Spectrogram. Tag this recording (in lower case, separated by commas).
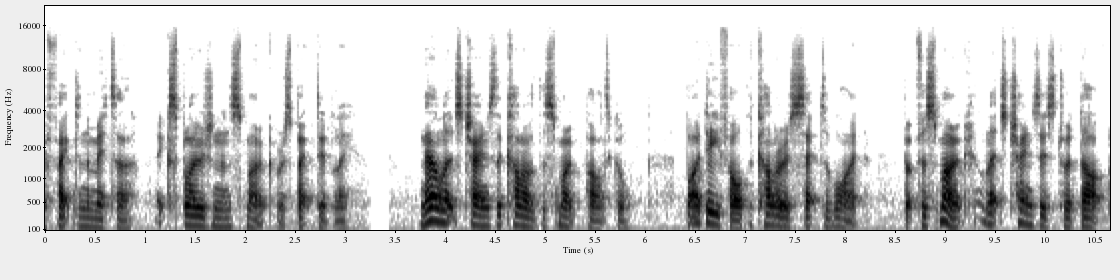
speech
